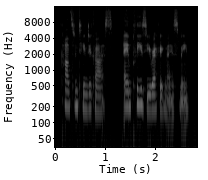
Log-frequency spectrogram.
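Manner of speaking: usual speaking voice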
